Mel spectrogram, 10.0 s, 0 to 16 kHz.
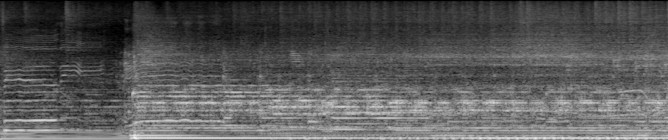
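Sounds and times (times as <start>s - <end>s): bass guitar: 0.0s - 10.0s
drum kit: 0.0s - 10.0s
electric guitar: 0.0s - 10.0s
keyboard: 0.0s - 10.0s.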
